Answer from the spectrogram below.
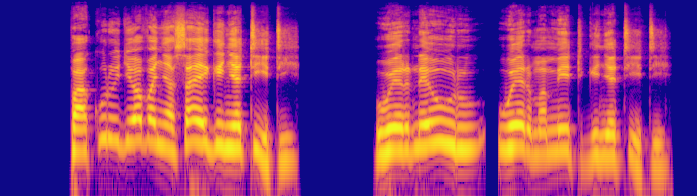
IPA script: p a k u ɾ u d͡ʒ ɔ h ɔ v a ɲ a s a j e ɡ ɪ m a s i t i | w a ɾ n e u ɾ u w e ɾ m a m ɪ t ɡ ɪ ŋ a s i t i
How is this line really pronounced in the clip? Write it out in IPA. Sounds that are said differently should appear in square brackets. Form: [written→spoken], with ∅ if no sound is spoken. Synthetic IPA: p a k u ɾ u d͡ʒ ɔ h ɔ v a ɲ a s a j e ɡ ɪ [m→ɲ] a [s→t] i t i | w [a→e] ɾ n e u ɾ u w e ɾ m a m ɪ t ɡ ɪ [ŋ→ɲ] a [s→t] i t i

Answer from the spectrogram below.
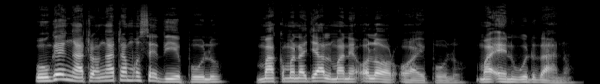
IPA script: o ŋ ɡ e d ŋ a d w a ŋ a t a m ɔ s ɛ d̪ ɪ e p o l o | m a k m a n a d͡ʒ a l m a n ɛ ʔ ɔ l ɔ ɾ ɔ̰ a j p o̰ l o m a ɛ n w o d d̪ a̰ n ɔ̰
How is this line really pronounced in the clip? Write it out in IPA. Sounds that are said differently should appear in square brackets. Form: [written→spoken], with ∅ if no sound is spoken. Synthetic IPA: o ŋ ɡ e [d→∅] ŋ a [d→t] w a ŋ a t a m ɔ s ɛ d̪ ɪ e p o l o | m a k m a n a d͡ʒ a l m a n ɛ ʔ ɔ l ɔ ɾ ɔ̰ a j p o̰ l o m a ɛ n w o d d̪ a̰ n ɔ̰

